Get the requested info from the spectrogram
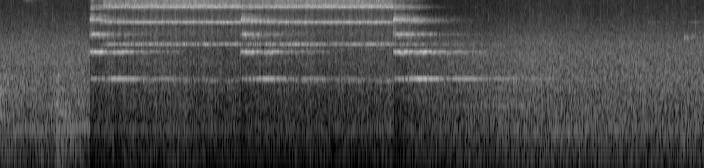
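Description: Altar bells rung at the elevation of the host after the words of consecration. There are three rings of about three seconds each, every one a cluster of bright high tones starting sharply, and the last fades out about two-thirds of the way through.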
